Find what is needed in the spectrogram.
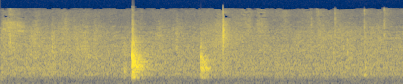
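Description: Knocks on the panel table over steady room noise: one sharp knock about a second and a half in, then two lighter ones close together.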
